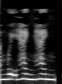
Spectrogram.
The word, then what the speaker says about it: Ngụy Hành Hành: Mình là Ngụy Hành Hành, đọc là hành trong hành tẩu, không phải hàng trong một hàng hai hàng đâu.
